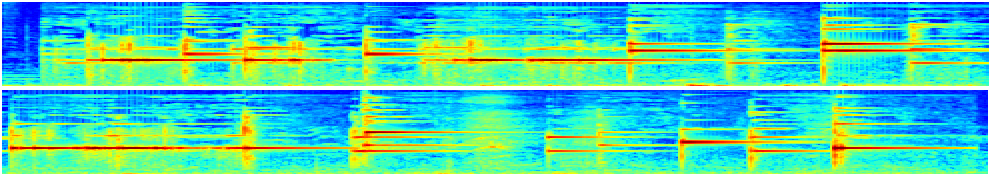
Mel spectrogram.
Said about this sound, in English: He lays them all out like a sort of instrument, like a drum kit around him, these massive rocks. And then he rubs smaller stones on them and taps them. And this is what it sounds like.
